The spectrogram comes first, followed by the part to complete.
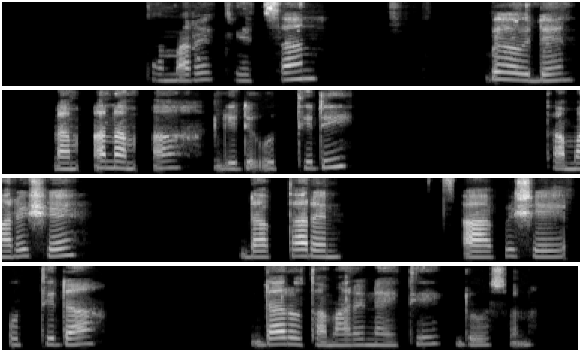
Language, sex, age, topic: Gamo, female, 18-24, government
